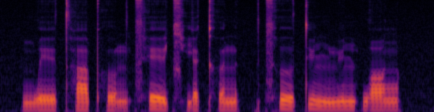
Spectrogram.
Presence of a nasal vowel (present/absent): absent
